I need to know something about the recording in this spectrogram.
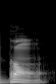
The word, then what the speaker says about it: bon: Like the on in bon. Exactly. Bon in bonjour is spelled B-O-N. But you don't pronounce that O-N the way you would in English.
